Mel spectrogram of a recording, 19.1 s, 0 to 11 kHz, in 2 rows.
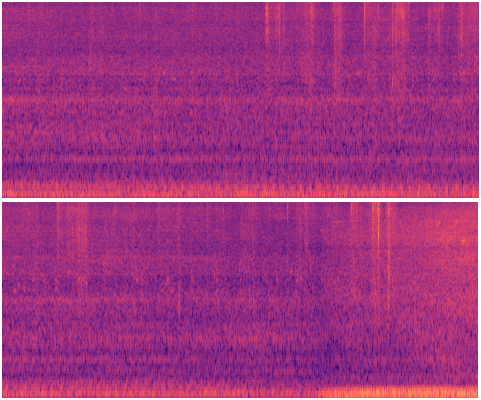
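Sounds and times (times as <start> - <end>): diesel locomotive engine drone: 0.0 - 19.0
faint steady tones: 0.0 - 19.0.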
